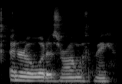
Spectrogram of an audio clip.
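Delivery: ordinary talk, nothing marked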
